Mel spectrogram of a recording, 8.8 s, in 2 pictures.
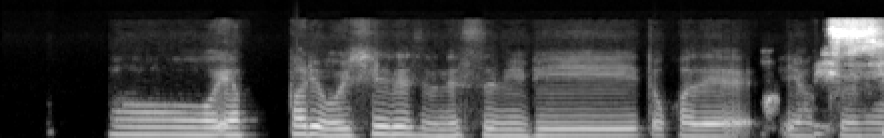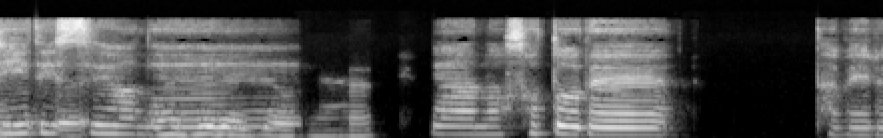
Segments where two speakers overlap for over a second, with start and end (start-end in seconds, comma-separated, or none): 4.0-6.0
